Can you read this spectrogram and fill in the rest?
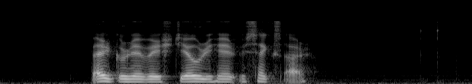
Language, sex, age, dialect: Faroese, male, 15-35, Norðuroyggjar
